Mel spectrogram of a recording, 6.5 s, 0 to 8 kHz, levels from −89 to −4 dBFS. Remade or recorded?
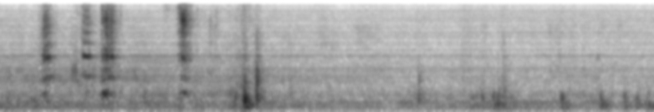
remade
